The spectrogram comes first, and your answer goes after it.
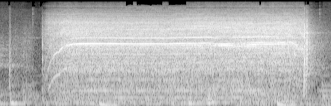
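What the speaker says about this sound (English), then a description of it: "So I'll put my drill in through the front there" A power drill pre-drilling a screw hole for a roller blind mount whirs steadily at high speed for about two seconds, spinning up sharply and cutting off abruptly, close and loud.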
